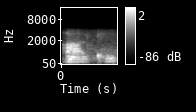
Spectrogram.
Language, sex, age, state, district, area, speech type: Marathi, male, 18-30, Maharashtra, Nagpur, urban, conversation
